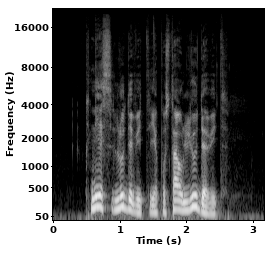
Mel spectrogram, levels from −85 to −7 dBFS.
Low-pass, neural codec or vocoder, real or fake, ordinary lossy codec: 19.8 kHz; vocoder, 48 kHz, 128 mel bands, Vocos; fake; Opus, 64 kbps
